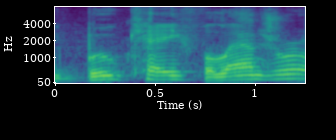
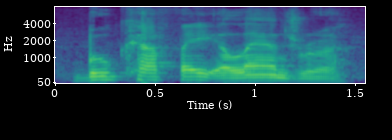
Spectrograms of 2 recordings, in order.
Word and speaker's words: Bucephalandra: found among the island of Borneo the correct pronunciation for the plant name is actually bouquet fandra or bu Cafe Alandra now I'm American and when I see the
